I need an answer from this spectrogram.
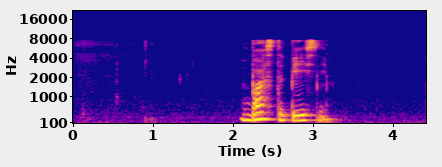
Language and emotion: Russian, neutral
